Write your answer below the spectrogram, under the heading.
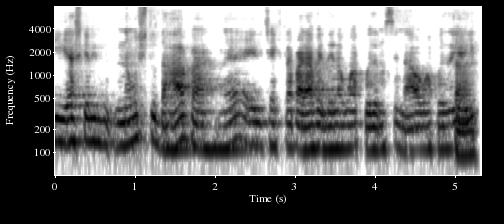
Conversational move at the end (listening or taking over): listening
